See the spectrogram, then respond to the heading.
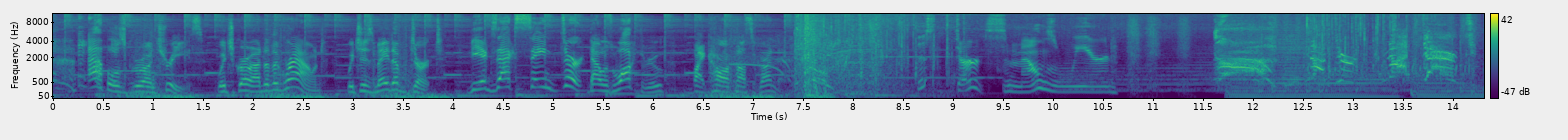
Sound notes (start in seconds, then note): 10.6 sniffing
